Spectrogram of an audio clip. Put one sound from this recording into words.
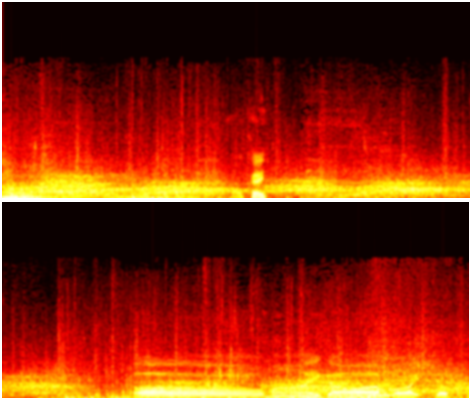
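Footsteps walk slowly over a stone floor.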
